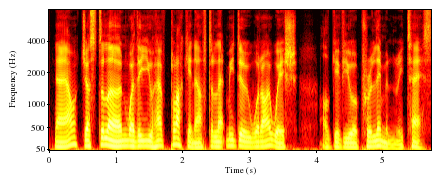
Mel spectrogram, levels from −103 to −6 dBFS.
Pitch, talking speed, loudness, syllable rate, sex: 105 Hz, 230 wpm, -20 LUFS, 5.3 syllables/s, male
